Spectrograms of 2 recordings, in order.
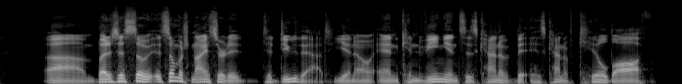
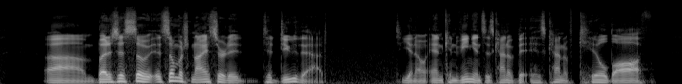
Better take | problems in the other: first | audio freezing; at 3.5 s for 0.5 s

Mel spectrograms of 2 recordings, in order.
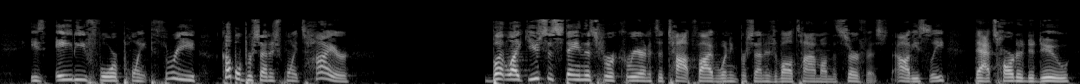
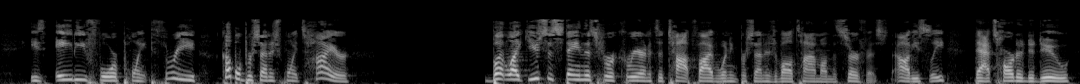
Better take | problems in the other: neither | garbled, watery; slightly; nothing above 8 kHz; the same in both

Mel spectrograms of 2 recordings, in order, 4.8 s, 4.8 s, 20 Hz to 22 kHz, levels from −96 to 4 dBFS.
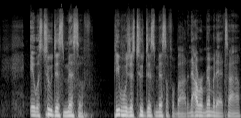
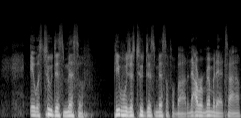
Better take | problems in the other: first | muffled; very; fading above 3 kHz

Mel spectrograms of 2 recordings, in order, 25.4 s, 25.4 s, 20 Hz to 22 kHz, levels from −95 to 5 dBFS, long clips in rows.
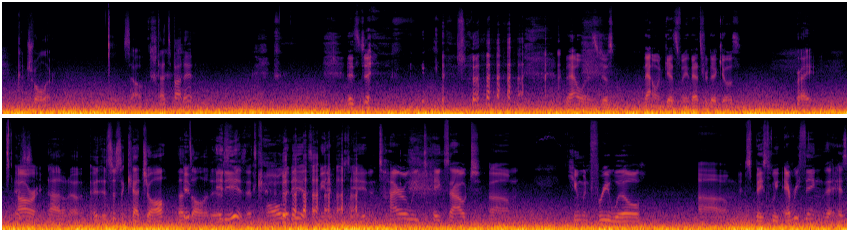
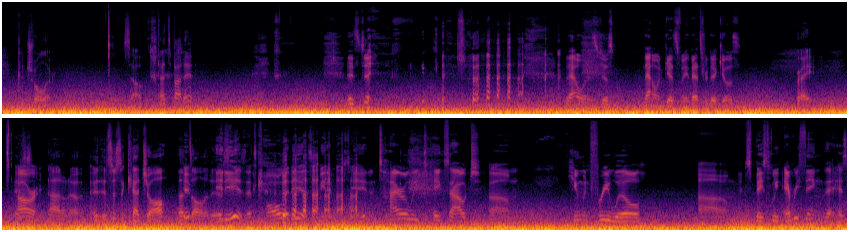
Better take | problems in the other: neither | low rumble; loud; throughout; 2 dB below the speech; the same in both

